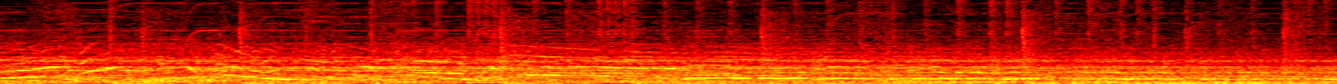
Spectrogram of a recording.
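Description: Electric upright bass playing an original instrumental piece over a produced backing track with a steady low beat. Many notes slide up and down in pitch.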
